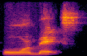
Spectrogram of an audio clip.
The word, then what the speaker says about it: Formex: It's spelled just how it sounds. Formex.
